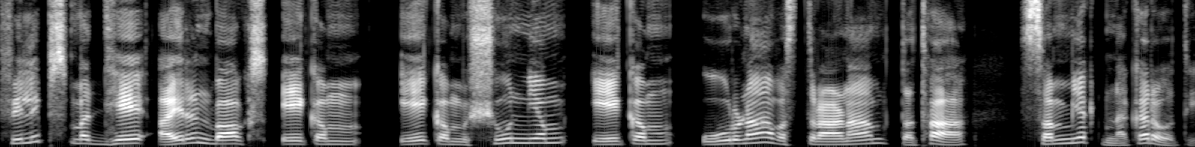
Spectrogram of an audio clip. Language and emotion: Sanskrit, neutral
